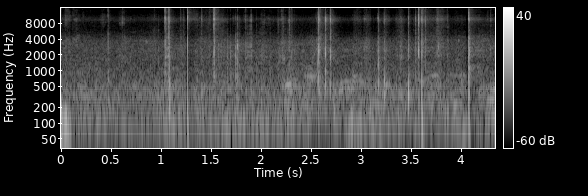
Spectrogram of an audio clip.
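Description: Plastic food containers crinkle and tap as hands handle them.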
